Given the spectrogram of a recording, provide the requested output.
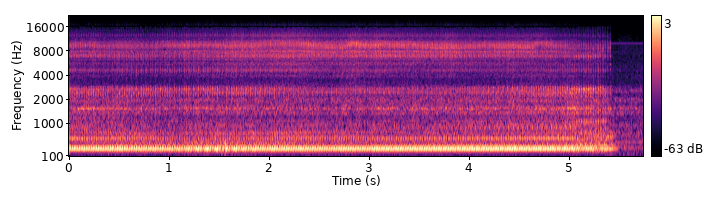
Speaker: If I close it back down, try to make the cut, you hear it, it's banging the bevel.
